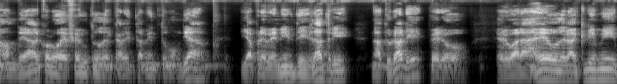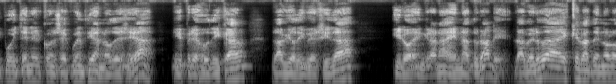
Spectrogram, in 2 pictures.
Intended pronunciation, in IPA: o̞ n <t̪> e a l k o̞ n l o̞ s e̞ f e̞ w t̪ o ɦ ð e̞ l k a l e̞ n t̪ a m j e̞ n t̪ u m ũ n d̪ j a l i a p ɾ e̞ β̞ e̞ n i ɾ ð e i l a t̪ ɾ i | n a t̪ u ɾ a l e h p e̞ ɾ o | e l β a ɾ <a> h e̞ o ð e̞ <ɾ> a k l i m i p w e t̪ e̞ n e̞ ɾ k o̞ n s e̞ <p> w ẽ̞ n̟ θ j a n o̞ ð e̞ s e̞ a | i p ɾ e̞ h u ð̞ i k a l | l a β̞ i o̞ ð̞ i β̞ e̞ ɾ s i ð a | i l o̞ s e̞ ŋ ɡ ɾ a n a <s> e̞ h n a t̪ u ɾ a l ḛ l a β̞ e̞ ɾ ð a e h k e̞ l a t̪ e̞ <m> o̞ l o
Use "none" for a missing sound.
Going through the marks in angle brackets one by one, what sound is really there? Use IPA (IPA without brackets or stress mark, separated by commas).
d̪, a, l, k, h, n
